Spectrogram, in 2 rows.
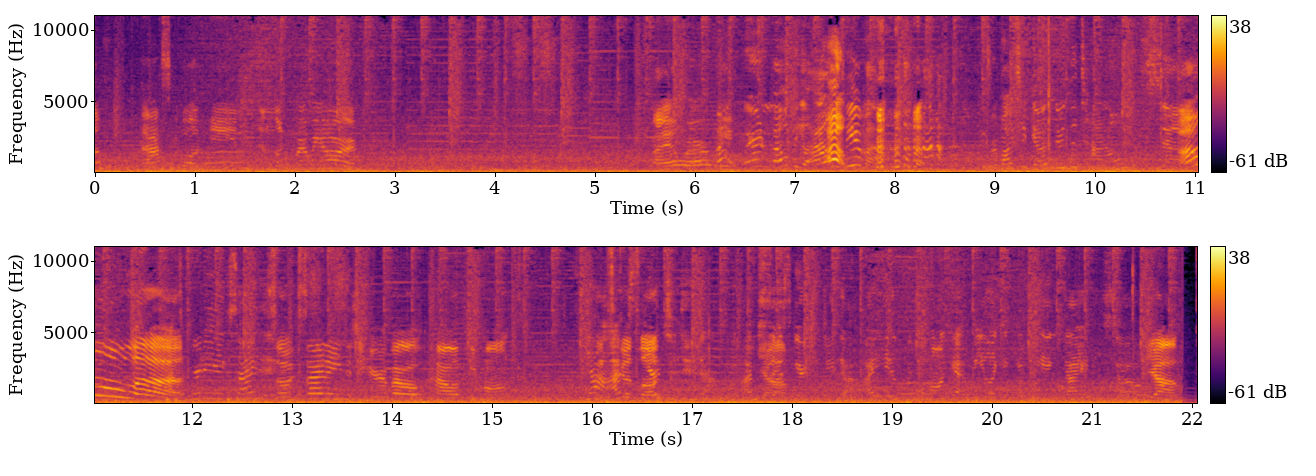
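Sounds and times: music playing in car: 0.0s - 22.0s
road noise in car cabin: 0.0s - 22.0s.

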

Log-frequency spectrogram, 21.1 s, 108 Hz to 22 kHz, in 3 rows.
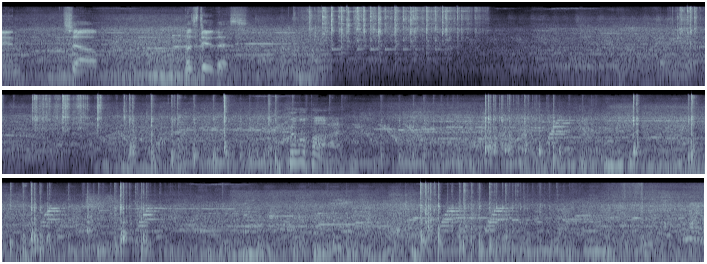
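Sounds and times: balls clacking in ball-toss machine: 3.0s - 4.9s, 6.8s - 10.2s, 10.8s - 15.8s, 18.1s - 20.7s
electronic arcade game music: 7.9s - 21.0s.

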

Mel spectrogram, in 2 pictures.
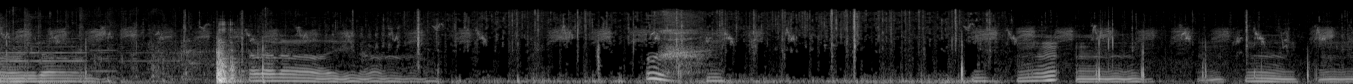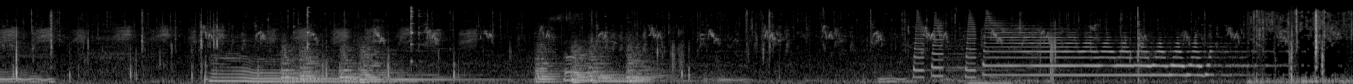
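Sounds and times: background film music: 0.0s - 1.9s, 16.2s - 20.7s, 22.6s - 26.4s.

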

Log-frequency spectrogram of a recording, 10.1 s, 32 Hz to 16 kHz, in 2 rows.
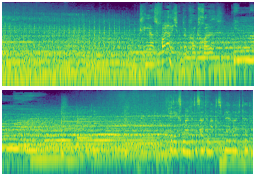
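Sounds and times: helicopter rotor beating: 0.0s - 4.6s.

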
